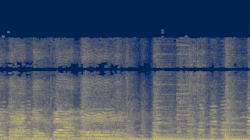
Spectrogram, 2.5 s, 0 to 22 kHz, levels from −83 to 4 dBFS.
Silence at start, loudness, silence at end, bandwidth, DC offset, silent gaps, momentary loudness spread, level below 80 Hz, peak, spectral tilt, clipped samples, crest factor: 0 s; -18 LUFS; 0 s; 16.5 kHz; under 0.1%; none; 5 LU; -36 dBFS; -6 dBFS; -4 dB/octave; under 0.1%; 14 dB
